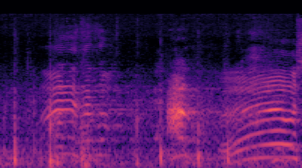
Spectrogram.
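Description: Players' voices shouting and calling across a ballfield, ending in one long drawn-out call, with a few short sharp knocks in between.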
